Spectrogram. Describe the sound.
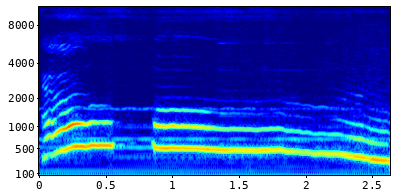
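A person howls like a wolf during a ceremony with people standing around a fire, a loud, sustained cry that rises, breaks briefly, then resumes and slowly slides downward in pitch.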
